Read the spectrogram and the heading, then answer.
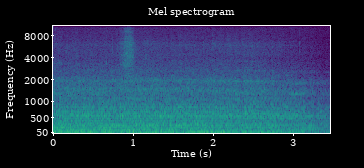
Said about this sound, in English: There goes a train actually right now.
